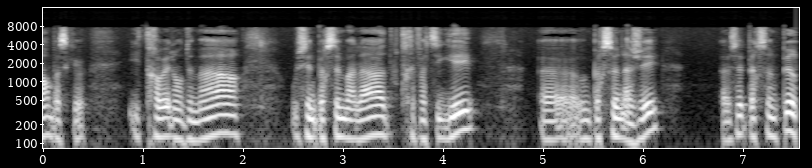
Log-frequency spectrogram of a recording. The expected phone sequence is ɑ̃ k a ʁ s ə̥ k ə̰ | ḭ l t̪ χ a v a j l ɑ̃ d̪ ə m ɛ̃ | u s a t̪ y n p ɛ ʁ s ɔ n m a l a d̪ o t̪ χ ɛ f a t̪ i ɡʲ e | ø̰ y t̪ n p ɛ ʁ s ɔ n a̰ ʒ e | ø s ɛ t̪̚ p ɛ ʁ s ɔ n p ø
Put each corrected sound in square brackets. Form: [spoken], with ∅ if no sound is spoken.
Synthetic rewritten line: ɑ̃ [p] a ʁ s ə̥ k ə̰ | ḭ l t̪ χ a v a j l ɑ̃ d̪ ə m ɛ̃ | u s [ɛ] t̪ y n p ɛ ʁ s ɔ n m a l a d̪ [u] t̪ χ ɛ f a t̪ i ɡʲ e | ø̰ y [∅] n p ɛ ʁ s ɔ n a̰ ʒ e | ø s ɛ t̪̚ p ɛ ʁ s ɔ n p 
